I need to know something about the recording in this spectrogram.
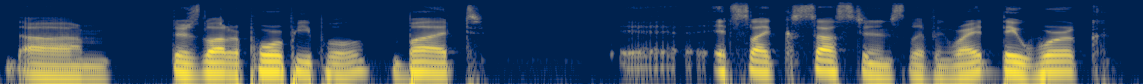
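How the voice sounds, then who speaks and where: A man's voice: medium pitch, steady tone, normal speed, a little mellow, smooth, dry recording, studio quality. A man hosting a live study stream, thinking aloud in casual commentary and often repeating and rephrasing himself.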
